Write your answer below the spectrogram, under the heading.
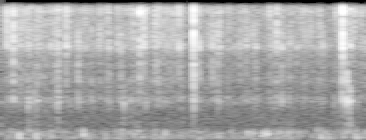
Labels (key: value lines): label: biophony, chatter
recorder: HydroMoth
